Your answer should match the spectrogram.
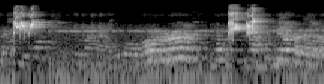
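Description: Lovebird giving short, shrill chirps in two quick bursts, one just after the start and one about three seconds in.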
